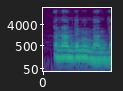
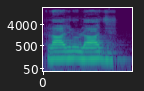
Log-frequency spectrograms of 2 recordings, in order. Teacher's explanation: ਇਹ ਵੀ ਸਵਰ ਅਲੋਪ ਦੀ ਇੱਕ ਨਿਸ਼ਾਨੀ ਆ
